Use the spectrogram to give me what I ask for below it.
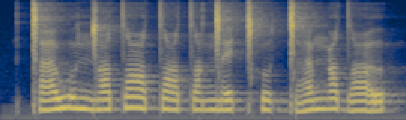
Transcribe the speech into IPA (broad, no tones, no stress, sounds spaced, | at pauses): ǀ a w o ŋ͡ǀ o tˤ w i tˤ i tˤ o ŋ͡ǀ ɛ ǀʰ o ɡ͡ǀ a ŋʷ ɛ dˤ ɤ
